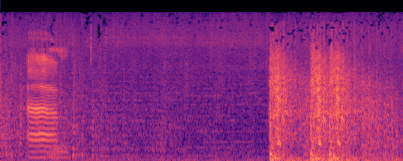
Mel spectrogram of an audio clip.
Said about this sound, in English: You hear the cannons fire. You look across and you see one of the cannonball hits connects with the mast of the other ship.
